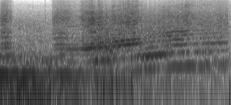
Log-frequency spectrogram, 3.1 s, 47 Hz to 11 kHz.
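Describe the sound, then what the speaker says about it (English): A 1993-94 Formula 1 car engine in rFactor 2 screams at high revs, its pitch climbing through gears as the racer accelerates, loud and close. "Nice sounding car. Sounds good."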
